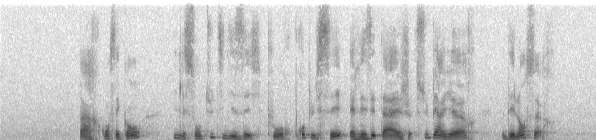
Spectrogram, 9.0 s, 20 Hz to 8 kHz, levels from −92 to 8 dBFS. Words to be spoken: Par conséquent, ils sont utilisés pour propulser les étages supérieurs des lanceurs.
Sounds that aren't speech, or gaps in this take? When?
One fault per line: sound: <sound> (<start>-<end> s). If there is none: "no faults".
no faults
